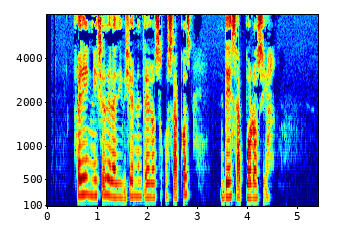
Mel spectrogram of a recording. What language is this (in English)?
Spanish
